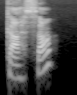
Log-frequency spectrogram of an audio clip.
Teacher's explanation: In Spanish, the A is pronounced as a clear open A sound. So it would be ah similar to how you would say for example father in English.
